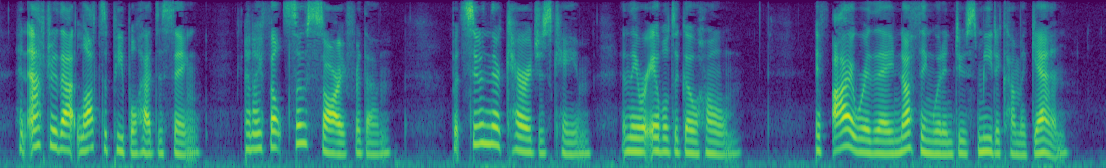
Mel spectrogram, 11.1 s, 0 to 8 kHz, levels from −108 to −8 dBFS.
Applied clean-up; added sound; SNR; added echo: none; none; none; none.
